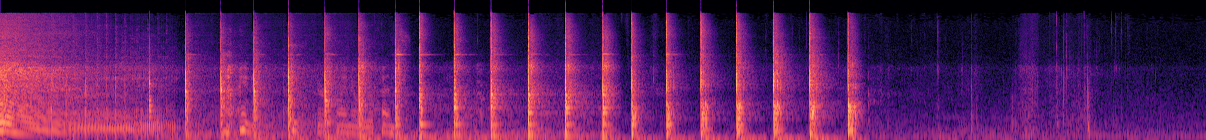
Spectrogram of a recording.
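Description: A chainsaw's engine winding down in pitch and fading, followed by a steady run of about twenty sharp hammer blows on wood, roughly three a second, which stop suddenly.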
